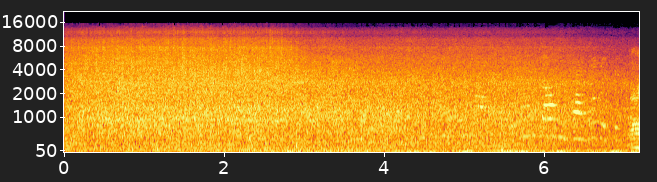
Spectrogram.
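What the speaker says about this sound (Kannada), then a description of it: "ಎಷ್ಟು ಜೋರಾಗಿ ಮಳೆ ಬೀಳ್ತಾ ಇದೆ" Heavy rain pours in a dense, steady roar that fills the whole stretch, with a few soft thumps near the end.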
